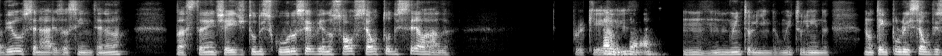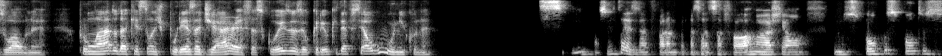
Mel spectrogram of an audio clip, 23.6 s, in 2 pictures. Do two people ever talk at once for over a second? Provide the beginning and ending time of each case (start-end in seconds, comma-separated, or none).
none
